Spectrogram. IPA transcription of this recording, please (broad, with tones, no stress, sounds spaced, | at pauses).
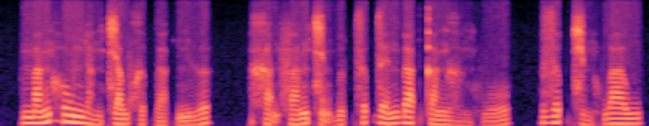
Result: m a˨˦ ŋ h o˧ w ɲ a̤˨˩ n t͡ɕ a˧ w x ə˨˩ p̚ l a˨˩ k̚ ɲ ɨ˨˦ ə̯ | x a̰˧˨ n f a˨˦ ŋ t͡ɕ a̰˧˨ ŋ ɓ ə˨˩ p̚ s ə˦˥ p̚ z ɛ˨˦ n ɗ a˦˥ k̚ t̪ a˧ ŋ ɣ ə̤ː˨˩ ŋ h w o˨˦ | z ə˦˥ p̚ t͡ɕ ə̤˨˩ n h w a˧ w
